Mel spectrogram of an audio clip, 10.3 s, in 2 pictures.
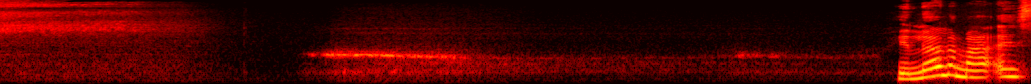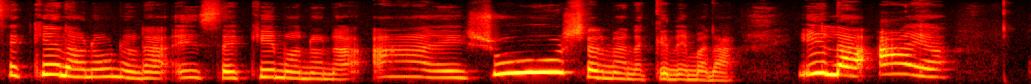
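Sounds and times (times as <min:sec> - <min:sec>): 
soft drawn-out deep breath: 0:00.0 - 0:04.4
speech: 0:04.5 - 0:10.3.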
